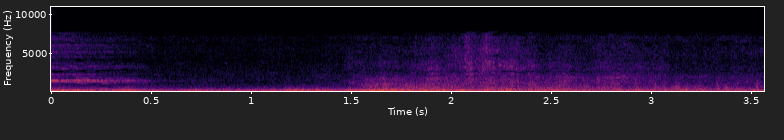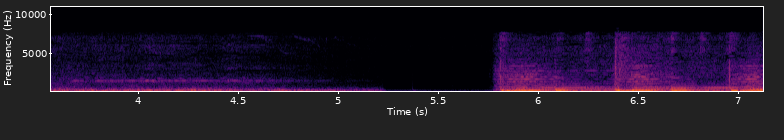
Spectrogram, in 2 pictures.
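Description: A deep, rolling rumble of thunder churns loudly for about five seconds, then cuts to a brief silence before music starts.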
